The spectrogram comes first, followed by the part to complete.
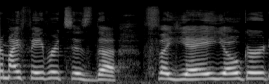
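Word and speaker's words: Fage: in recipes one of my favorites is the foie yogurt it's pronounced f-a-g-e but it makes a great substitute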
